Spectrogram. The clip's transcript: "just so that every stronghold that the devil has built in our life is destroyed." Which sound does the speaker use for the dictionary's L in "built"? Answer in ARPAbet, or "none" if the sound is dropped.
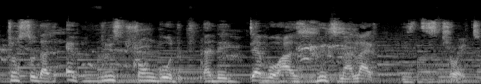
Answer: none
